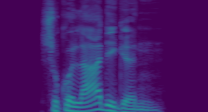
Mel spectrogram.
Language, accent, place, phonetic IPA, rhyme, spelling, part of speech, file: German, Germany, Berlin, [ʃokoˈlaːdɪɡn̩], -aːdɪɡn̩, schokoladigen, adjective, De-schokoladigen.ogg
- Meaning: inflection of schokoladig: 1. strong genitive masculine/neuter singular 2. weak/mixed genitive/dative all-gender singular 3. strong/weak/mixed accusative masculine singular 4. strong dative plural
